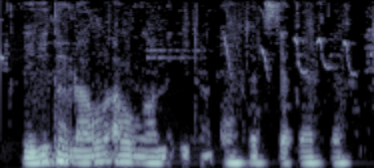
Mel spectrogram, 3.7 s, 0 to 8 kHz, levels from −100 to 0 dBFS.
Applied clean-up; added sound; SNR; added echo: classical method spectral subtraction.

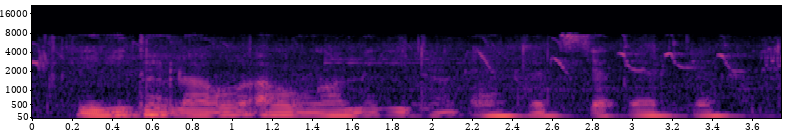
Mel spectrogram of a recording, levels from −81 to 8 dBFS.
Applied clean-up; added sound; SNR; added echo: none; Bird vocalization, bird call, bird song; 16 dB; none.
